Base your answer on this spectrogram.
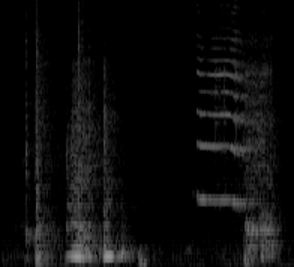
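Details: Orange kitten purring close up in a small room: low, rough pulsing rumbles for about two seconds, then a steady higher tonal sound with a soft voice at the end.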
